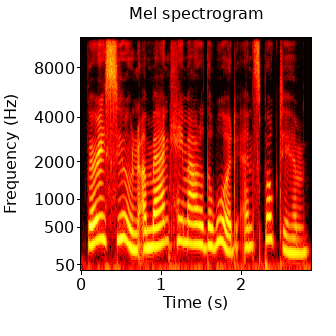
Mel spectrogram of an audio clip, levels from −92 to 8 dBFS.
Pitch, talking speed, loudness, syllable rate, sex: 255 Hz, 270 wpm, -18 LUFS, 5.5 syllables/s, female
